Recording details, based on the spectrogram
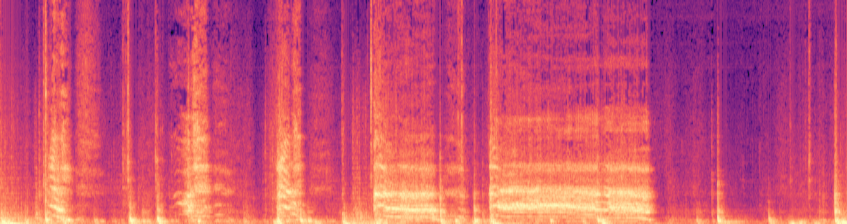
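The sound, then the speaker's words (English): Heavy, dull thuds land one after another in an irregular rhythm as shovelfuls of earth drop onto a wooden coffin with a woman inside, mixed with loud, strained vocal cries. “Flinching with each shovelful of earth, she bangs her head against the coffin base.”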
